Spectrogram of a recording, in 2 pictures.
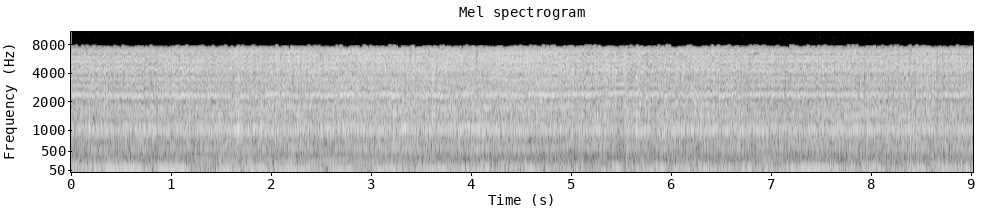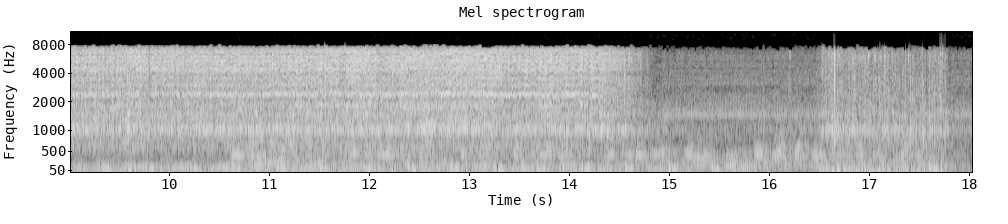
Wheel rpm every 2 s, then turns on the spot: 150, 150, 150, 160, 160, 160, 150, 30, 30.
16-18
